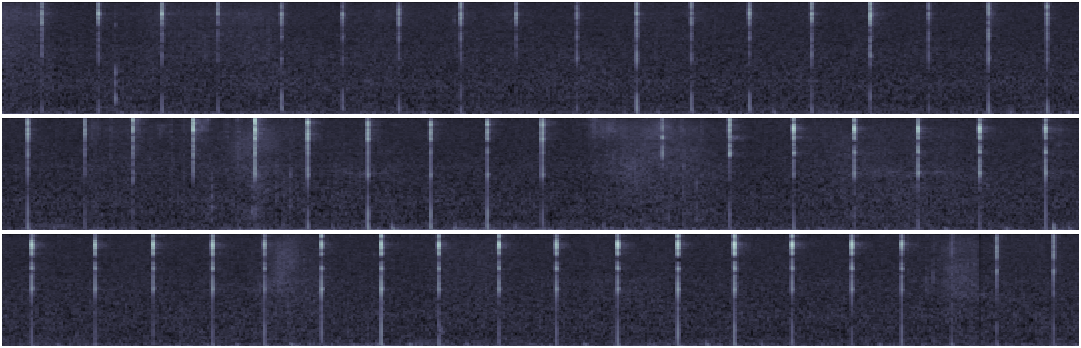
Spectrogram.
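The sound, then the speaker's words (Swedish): Tweezers plucking eyebrows: a long run of small, sharp metallic clicks coming every half second or so in an uneven but steady rhythm, with no talking over them. “Noppra ögonbrynen var det.”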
